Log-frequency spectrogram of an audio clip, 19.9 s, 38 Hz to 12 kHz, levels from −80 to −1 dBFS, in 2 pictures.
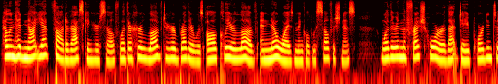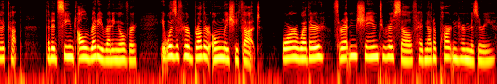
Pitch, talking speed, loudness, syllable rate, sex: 215 Hz, 180 wpm, -18 LUFS, 5.0 syllables/s, female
